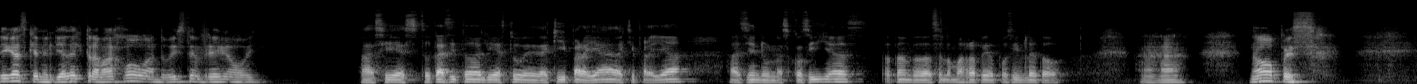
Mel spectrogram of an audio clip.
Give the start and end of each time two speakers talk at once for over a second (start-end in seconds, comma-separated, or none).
none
